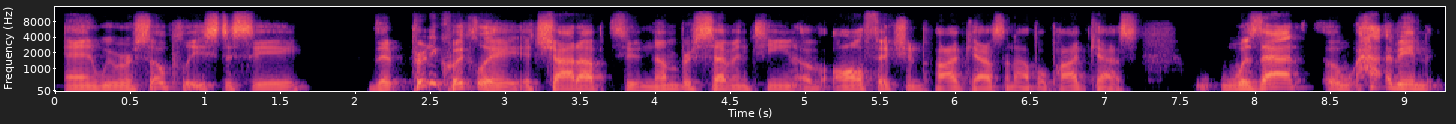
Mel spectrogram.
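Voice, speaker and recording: A man's voice: medium pitch, big pitch swings, moderate pace, fairly bright tone. Chatty male podcast host. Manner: chatty, full of fillers, asks long questions. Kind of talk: casual interview questions.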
